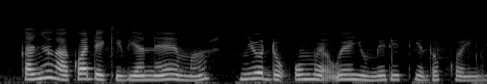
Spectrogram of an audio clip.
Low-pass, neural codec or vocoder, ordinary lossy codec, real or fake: none; none; none; real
